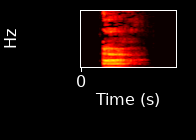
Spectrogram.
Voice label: Phoneme Male; Lynguistykon: Commonscript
